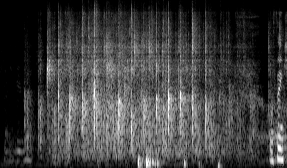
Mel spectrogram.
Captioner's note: applause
